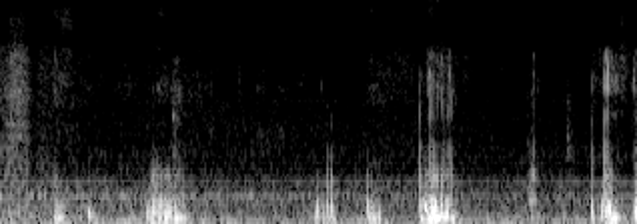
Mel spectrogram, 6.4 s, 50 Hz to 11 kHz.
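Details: 13-year-4-month-old cat with asthma, noisy breathing that also occurs during sleep and sometimes stops: irregular, rough, low rattling breaths with grunting bursts, about 22 a minute; laboured asthmatic breathing.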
